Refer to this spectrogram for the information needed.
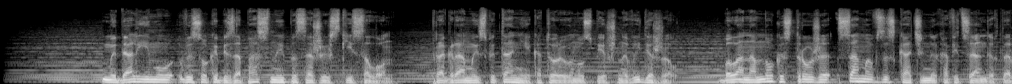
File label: Russian voice over emotional introduction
